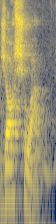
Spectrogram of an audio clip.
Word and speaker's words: Joshua: In manchen Übersetzungen steht Jeschua oder Josua, aber die richtige Aussprache ist Joshua.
